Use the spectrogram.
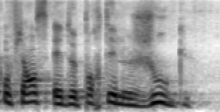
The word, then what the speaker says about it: joug: de porter le jou c'est pas un mot où il manque des lettres J ça s'écrit vraiment J il y a des jeunes qui disent j tu as mélangé les lettres avant de le dire ou il manque des trucs j o u g jou vous avez déjà vu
